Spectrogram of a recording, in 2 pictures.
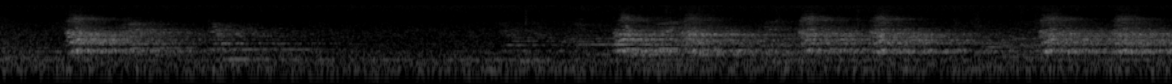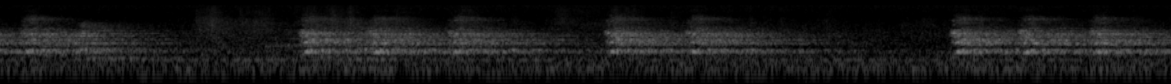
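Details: Dog staying at a boarding kennel during down-command training, giving bursts of harmonic, whiny barks and yips in clusters about every two seconds, with steady low background hum.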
